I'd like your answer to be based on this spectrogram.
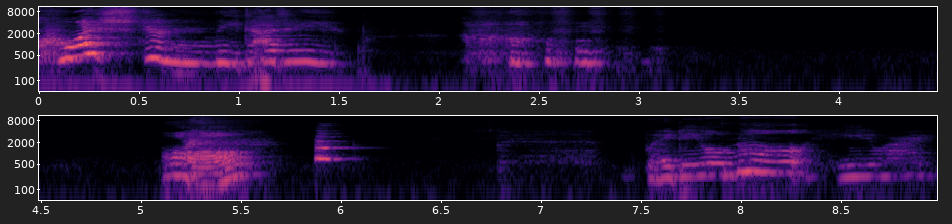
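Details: Woman with Tourette's whose tics respond to alphabet letters read aloud, including coprolalia-like utterances; Tourette syndrome complex vocal tics.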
